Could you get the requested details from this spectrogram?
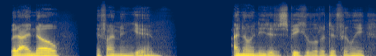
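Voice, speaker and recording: His intonation stays monotone and flat. The man's voice sits at a medium pitch. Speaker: gaming commentator. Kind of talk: rant. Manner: softer, quieter at times; loud and aggressive.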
